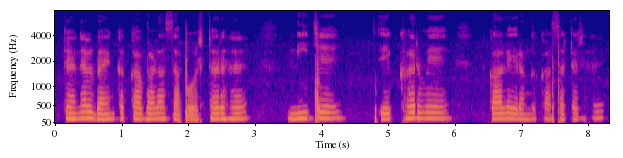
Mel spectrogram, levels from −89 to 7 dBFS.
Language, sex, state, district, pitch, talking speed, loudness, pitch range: Hindi, male, Uttar Pradesh, Muzaffarnagar, 150 Hz, 115 wpm, -27 LUFS, 145-160 Hz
